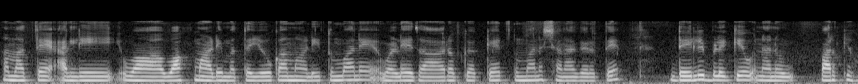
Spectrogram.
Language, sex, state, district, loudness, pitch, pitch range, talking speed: Kannada, female, Karnataka, Raichur, -14 LUFS, 185 Hz, 180-195 Hz, 145 wpm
